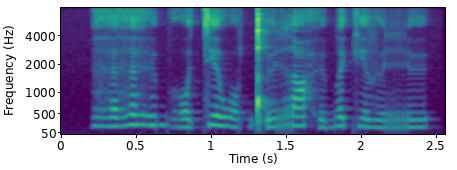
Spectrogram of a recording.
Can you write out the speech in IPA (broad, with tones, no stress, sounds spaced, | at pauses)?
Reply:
ɦ ɛ˨ ɦ ɛ˧ ɦ y˨˦ bʱ o˨ tʲ ɛ˦ w o˨ ǃʼ y˧ r ɑ˦ h y˨ b ɛ˦ kʲ e˧ v y˨ r y˧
